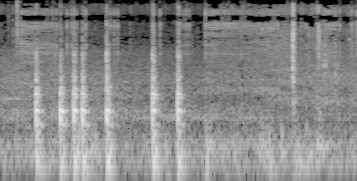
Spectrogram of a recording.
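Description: Rain falling outdoors where there is snow, with a steady high hiss and low rumble beneath a scattering of loud, irregular drops tapping. No one speaks.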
